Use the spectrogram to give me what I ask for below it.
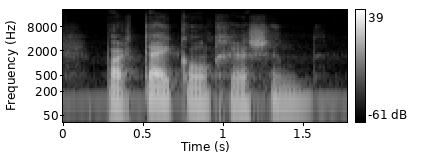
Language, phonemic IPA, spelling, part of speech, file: Dutch, /pɑrˈtɛikɔŋɣrɛsə(n)/, partijcongressen, noun, Nl-partijcongressen.ogg
- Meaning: plural of partijcongres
